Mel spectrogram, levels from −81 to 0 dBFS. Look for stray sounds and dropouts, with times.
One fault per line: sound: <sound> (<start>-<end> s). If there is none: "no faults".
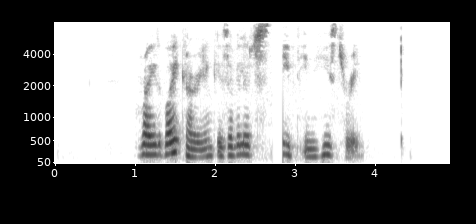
sound: dropout (2.7-2.8 s)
